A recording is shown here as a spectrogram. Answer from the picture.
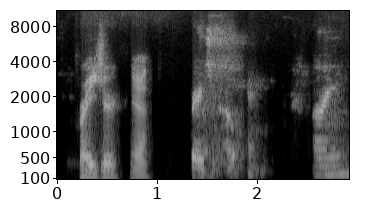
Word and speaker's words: Frazier: am I pronouncing your last name correctly? Frazier, yeah.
